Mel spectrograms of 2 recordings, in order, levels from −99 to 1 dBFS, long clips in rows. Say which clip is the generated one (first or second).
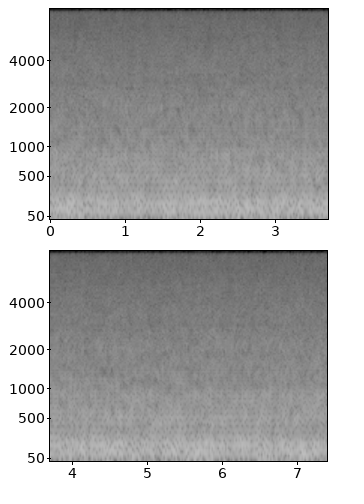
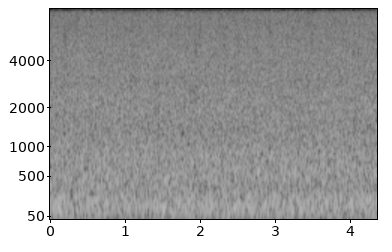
first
